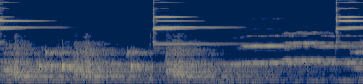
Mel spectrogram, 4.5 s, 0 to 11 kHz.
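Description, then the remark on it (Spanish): The old clock in the central square of the Chinese quarter strikes twice as it tolls twelve, each ringing blow leaving a long, resonant hum that fades slowly. The tolling is loud, with no voices. “El viejo reloj de la plaza central del barrio chino deja escapar 12 campanadas y Tagasi Chani se estremece.”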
